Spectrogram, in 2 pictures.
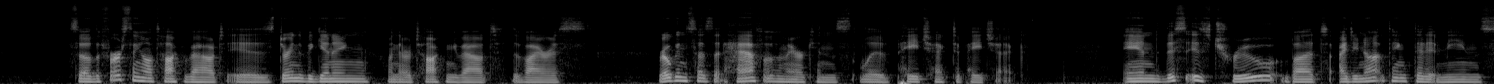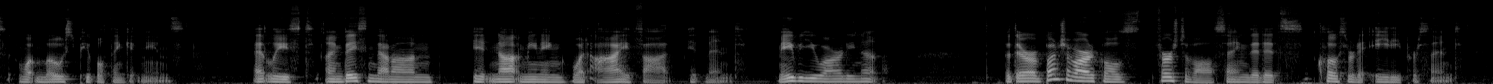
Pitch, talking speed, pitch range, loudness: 120 Hz, 160 wpm, 110-135 Hz, -32 LUFS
